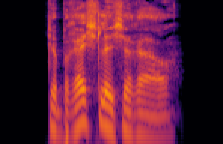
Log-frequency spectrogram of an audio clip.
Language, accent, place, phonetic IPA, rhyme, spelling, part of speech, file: German, Germany, Berlin, [ɡəˈbʁɛçlɪçəʁɐ], -ɛçlɪçəʁɐ, gebrechlicherer, adjective, De-gebrechlicherer.ogg
- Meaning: inflection of gebrechlich: 1. strong/mixed nominative masculine singular comparative degree 2. strong genitive/dative feminine singular comparative degree 3. strong genitive plural comparative degree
